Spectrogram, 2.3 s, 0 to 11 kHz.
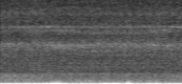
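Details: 2012 Chevrolet Caprice PPV 6.0L V8 warming up, with over 80 psi oil pressure. Deep, steady rumble, smooth and even with no knocks or ticks: normal idle.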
